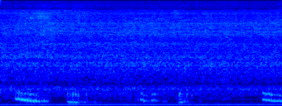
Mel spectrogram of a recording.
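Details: Domestic cat, a female, purring while being petted and stretching: low rumbling pulses with a brief silent gap, each inhale-exhale cycle lasting about a second, soft and steady with a faint background hiss.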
